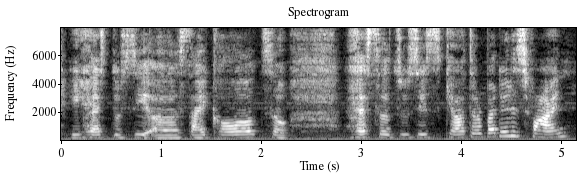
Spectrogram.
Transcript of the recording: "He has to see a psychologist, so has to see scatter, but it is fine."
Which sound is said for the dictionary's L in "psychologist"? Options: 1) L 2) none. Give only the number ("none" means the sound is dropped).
2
